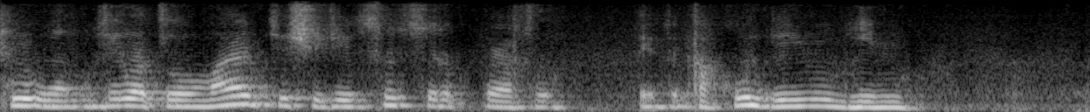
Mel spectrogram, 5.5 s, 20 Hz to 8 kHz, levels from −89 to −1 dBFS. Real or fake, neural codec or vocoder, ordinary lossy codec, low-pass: fake; codec, 16 kHz, 1 kbps, FunCodec, trained on Chinese and English, 50 frames a second; Opus, 16 kbps; 7.2 kHz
